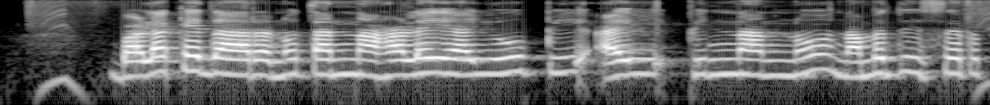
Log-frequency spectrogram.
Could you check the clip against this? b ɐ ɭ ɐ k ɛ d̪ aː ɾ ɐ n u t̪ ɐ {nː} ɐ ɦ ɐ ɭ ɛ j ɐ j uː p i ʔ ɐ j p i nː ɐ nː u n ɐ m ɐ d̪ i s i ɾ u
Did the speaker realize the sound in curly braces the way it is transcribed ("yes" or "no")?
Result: yes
